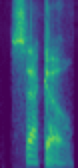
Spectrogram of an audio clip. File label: "secco", American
